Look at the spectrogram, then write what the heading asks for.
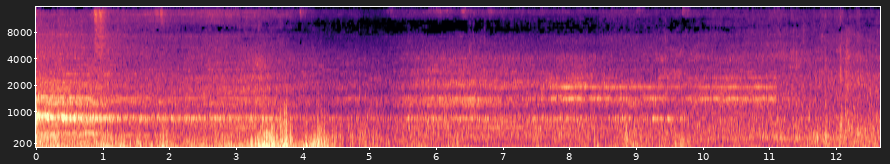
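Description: A Union Pacific freight train passing close: a loud rumble of rolling cars with several steady high tones over it. About four and a half seconds in the sound drops sharply to a quieter, more distant train rumble with faint steady tones.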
